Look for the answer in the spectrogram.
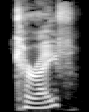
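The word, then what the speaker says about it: Caraeff: Carif is how I would do it. It's C-A-R-A-E-F-F. – Sure, that sounds right. – So I apologize if that was pronounced wrong. Crafe, who is another famous music photographer.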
